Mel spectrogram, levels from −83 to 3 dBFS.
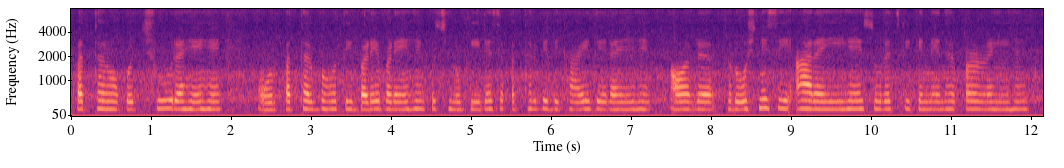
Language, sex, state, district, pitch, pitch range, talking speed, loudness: Hindi, female, Bihar, Lakhisarai, 215 Hz, 210-220 Hz, 170 wpm, -19 LUFS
